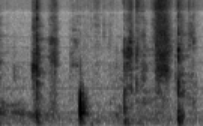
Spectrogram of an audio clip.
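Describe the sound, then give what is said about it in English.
Tarot cards being given a quick little shuffle: a series of soft, papery riffles and snaps in short bursts, fairly faint, with no talking. “we're just going to do a quick little shuffle”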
